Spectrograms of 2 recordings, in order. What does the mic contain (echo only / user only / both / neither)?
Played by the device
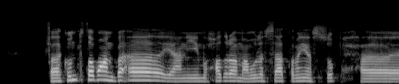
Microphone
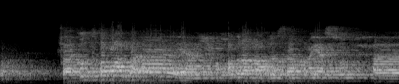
echo only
